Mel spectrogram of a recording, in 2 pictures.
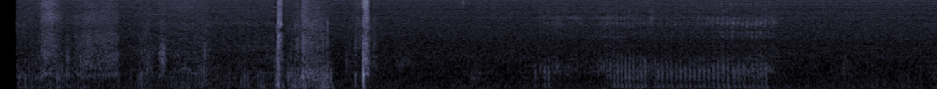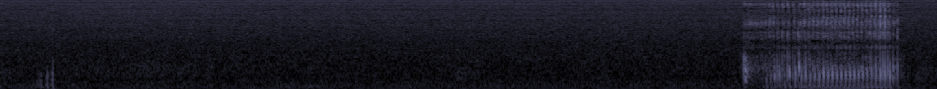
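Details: A pug snoring while awake: short raspy, rattling snorts near the start and middle, then a louder harsh snore burst near the end, over a steady low hiss with a few clicks.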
